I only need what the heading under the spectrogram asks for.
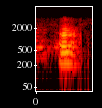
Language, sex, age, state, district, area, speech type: Kannada, female, 30-45, Karnataka, Mysore, rural, conversation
